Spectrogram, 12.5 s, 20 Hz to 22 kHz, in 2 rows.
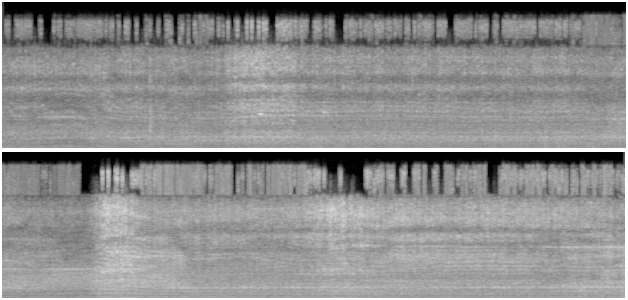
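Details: John Deere 450C bulldozer diesel, warmed up after reassembly, relief pressures set and fluids topped off, backing out of the shop: a steady rumble with a brief rise in revs, running evenly with no knock or misfire; normal.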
